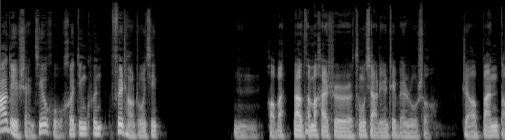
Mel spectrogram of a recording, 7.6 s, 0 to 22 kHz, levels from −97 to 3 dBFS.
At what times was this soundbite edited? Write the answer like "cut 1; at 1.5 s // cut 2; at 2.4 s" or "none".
cut 1; at 3.9 s // cut 2; at 4.4 s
